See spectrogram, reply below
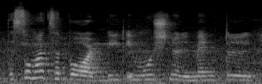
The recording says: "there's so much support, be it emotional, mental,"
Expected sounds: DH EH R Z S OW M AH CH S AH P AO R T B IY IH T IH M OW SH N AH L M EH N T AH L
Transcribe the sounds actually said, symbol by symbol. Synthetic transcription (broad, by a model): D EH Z S OW M AH CH S AH P AO R T B IY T IH M OW SH N AH L M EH N T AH L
